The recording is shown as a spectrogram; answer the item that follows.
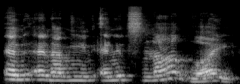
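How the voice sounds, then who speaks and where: A man's voice: sits high, a little slow, a bit bright. Chatty man hedging with ums. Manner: chatty, hesitant, many ums and you-knows. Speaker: fantasy football podcast co-host. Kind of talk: casual sports analysis chat.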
